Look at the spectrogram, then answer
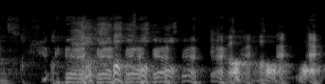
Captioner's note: laughter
